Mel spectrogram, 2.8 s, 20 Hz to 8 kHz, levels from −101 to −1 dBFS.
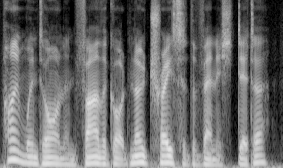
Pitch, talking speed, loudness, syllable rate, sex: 105 Hz, 255 wpm, -17 LUFS, 6.3 syllables/s, male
